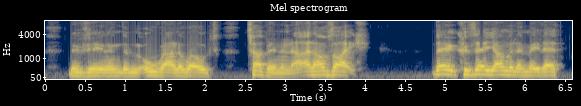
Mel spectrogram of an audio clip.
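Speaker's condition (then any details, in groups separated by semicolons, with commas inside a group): Cerebral palsy; from birth, oxygen lack, 10 weeks premature, heart defect, heart surgery at 9 weeks, wheelchair user; left side worse, no use of left hand, 90% right hand use, writes via Mac dictation; no real speech impediment except when drunk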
